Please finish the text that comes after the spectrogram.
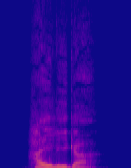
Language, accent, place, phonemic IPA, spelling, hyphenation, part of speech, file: German, Germany, Berlin, /ˈhaɪ̯.lɪ.ɡɐ/, Heiliger, Hei‧li‧ger, noun, De-Heiliger.ogg
- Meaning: 1. saint (male or of unspecified gender) 2. virtuous, honest person (male or of unspecified gender) 3. inflection of Heilige: strong genitive/dative singular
